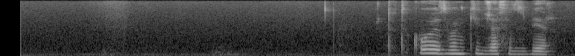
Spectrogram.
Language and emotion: Russian, neutral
